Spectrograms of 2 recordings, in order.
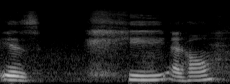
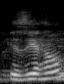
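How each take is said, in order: First: The H at the start of 'he' is pronounced. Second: The H is dropped, linking 'is' into 'he'. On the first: "But I don't have to say" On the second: "I don't pronounce the H. I just make the Z"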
